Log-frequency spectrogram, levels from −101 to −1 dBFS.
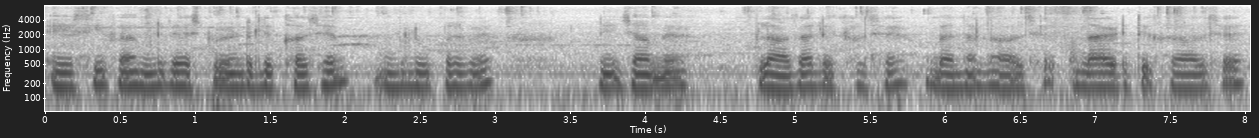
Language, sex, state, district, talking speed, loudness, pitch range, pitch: Maithili, female, Bihar, Vaishali, 150 wpm, -38 LUFS, 160-175 Hz, 165 Hz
